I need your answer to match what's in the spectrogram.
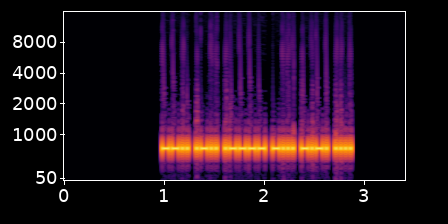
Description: Morse code, heard as a keyed tone, about 52 wpm, 700 Hz. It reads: ZL1BCH
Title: DXCC-100 Call Signs - 6 Characters - Repeated 2x - 50wpm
